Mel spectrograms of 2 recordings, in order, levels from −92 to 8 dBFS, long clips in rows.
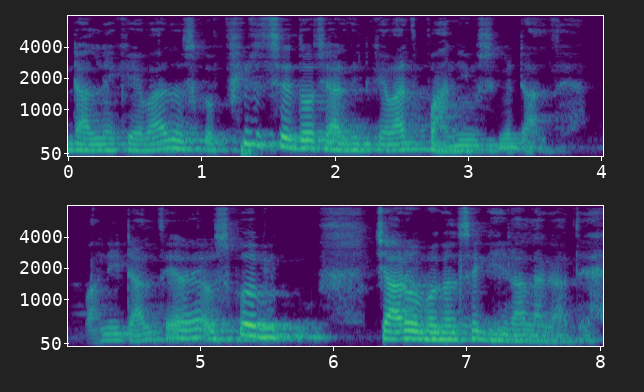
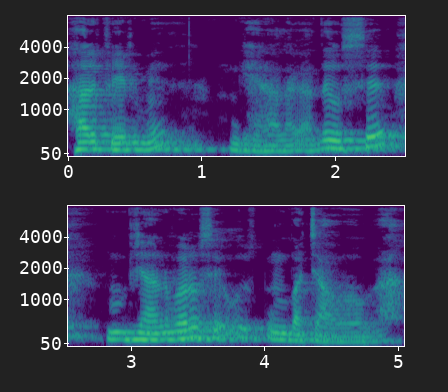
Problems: none marked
